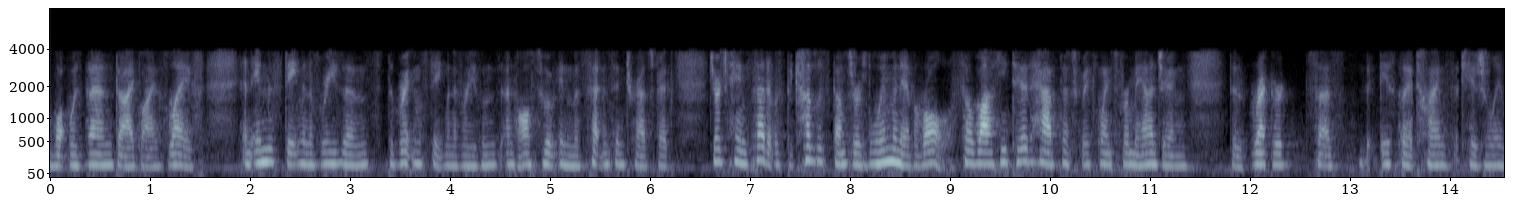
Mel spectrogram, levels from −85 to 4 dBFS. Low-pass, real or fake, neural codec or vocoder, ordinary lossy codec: 7.2 kHz; fake; codec, 16 kHz, 0.5 kbps, FunCodec, trained on LibriTTS, 25 frames a second; AAC, 16 kbps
